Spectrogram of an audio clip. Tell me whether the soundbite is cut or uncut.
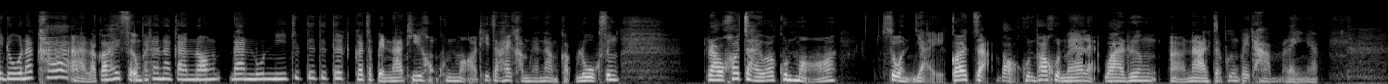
cut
